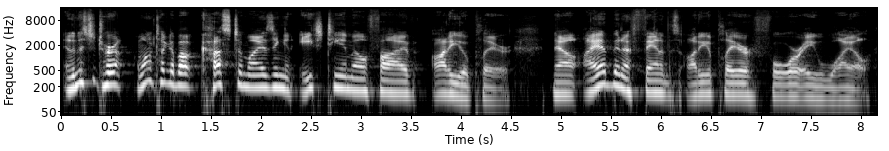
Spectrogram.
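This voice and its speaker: Man with lively, swooping coding-tutorial delivery. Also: mid-range voice, fairly quick. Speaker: web developer giving a tutorial.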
